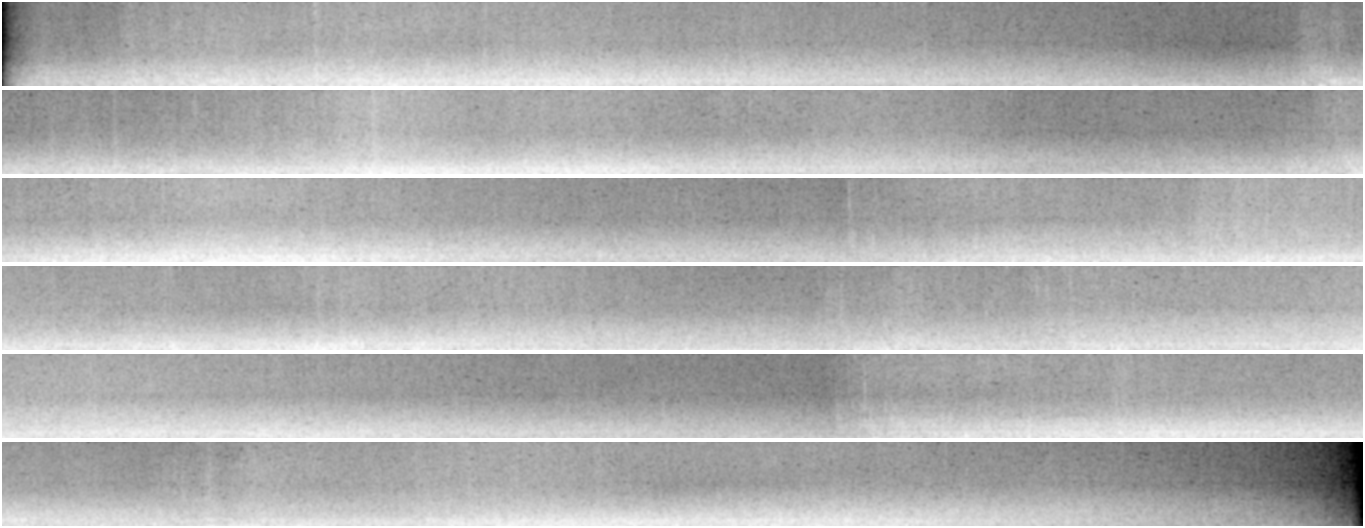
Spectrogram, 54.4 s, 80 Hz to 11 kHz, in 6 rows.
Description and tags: Waves on Brighton beach
Waves recorded at Brighton Beach Sussex, November 2016.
